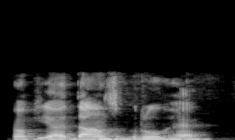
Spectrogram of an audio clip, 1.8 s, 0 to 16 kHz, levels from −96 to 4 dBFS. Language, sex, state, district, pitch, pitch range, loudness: Hindi, male, Bihar, Supaul, 140 Hz, 135-150 Hz, -19 LUFS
